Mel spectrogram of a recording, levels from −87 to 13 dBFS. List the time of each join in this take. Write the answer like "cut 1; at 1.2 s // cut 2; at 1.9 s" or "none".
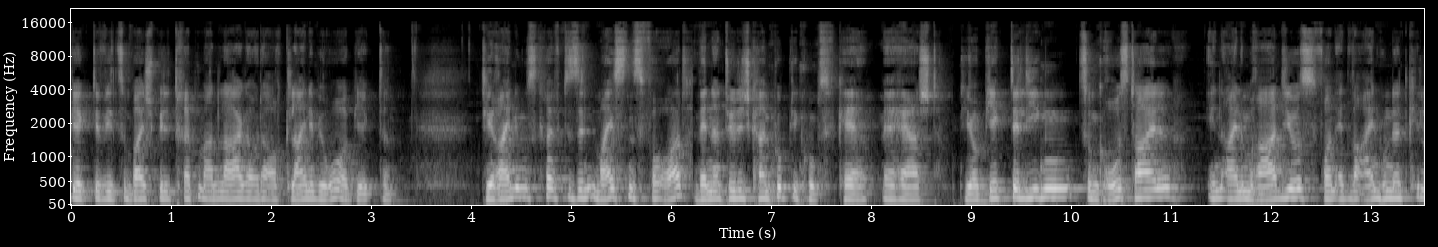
none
